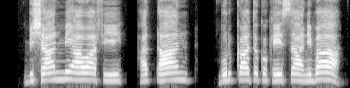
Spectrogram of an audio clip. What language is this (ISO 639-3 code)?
orm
